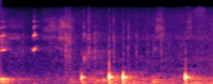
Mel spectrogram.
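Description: Dry-erase marker squeaking and tapping on a whiteboard as handwritten Arabic letters are drawn: one short high squeak about a third of a second in, then several short ticks of the tip on the board.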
